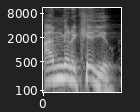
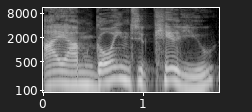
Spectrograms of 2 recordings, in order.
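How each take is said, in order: First: The words are contracted, with weak forms. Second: Every word is said in full, uncontracted. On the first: The threat is not meant seriously. "It's not too serious" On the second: The threat sounds genuinely serious. "in the long form, it sounds much worse"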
